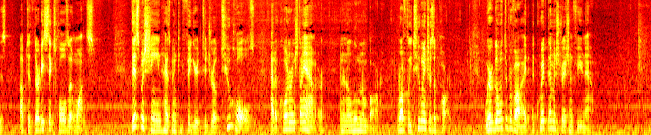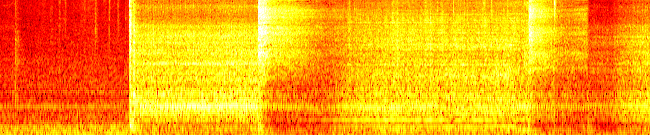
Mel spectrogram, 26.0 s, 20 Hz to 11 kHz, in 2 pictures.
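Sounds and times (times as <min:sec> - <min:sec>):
drilling machine whining: 0:15.6 - 0:26.0
sharp drilling burst: 0:15.7 - 0:26.0.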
